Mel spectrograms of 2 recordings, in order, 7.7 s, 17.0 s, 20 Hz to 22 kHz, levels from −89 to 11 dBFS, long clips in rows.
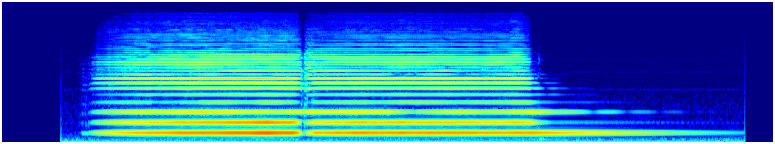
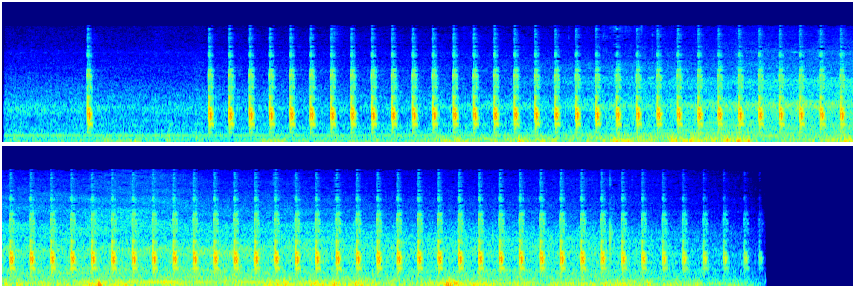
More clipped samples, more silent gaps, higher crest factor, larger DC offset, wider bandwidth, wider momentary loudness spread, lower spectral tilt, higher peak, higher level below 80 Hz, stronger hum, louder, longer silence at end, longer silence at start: neither; neither; about the same, 14 dB vs 18 dB; first, 0.9% vs under 0.1%; second, 10 kHz vs 11.5 kHz; first, 17 LU vs 13 LU; second, -3 dB/octave vs -5.5 dB/octave; about the same, -2 dBFS vs -4 dBFS; second, -56 dBFS vs -32 dBFS; neither; first, -15 LUFS vs -22 LUFS; first, 1.05 s vs 0.9 s; first, 0.9 s vs 0 s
